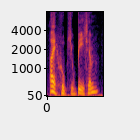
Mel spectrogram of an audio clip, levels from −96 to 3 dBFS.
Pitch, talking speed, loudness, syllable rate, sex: 125 Hz, 270 wpm, -20 LUFS, 5.2 syllables/s, male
